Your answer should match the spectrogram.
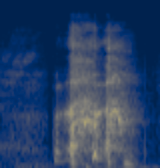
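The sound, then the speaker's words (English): A sharp cough, a quick double burst lasting under a second, breaking a quiet pause with no talking around it. “Cough button.”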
